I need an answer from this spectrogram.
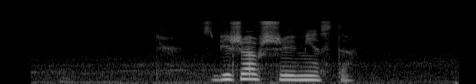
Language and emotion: Russian, neutral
